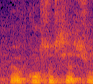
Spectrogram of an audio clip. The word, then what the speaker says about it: consociation: Donc la notion de consociation, consociation, c'est comme ça vraiment comme ça se prononce qu'il substitue à la division moderne entre état et société.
